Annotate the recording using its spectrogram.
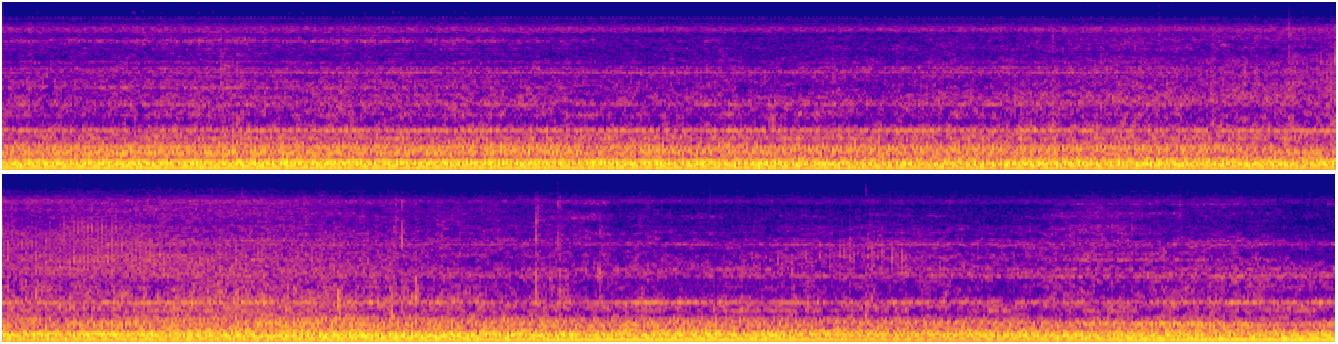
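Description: A motor vehicle's engine running steadily: a constant low rumble with no revving, holding its level for the whole stretch.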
